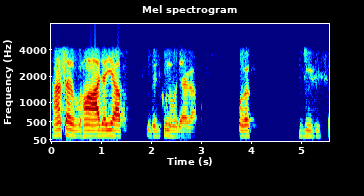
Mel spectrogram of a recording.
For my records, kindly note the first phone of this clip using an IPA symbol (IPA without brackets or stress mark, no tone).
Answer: ɦ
